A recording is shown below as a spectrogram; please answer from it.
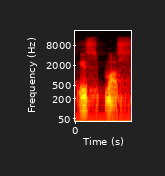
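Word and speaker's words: isthmus: তারপরে ইসমাস ইসমাস, এখানে আইএস এম ইউএস, ইসমাস, টিএইচ উচ্চারিত হবে না।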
